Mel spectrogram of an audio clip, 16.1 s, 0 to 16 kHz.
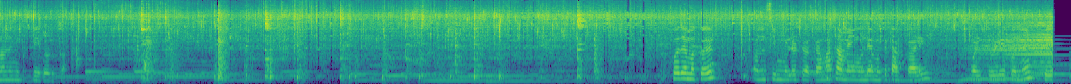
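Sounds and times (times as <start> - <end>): onions sizzling in hot oil: 0.0 - 15.8
steel spoon scraping a pot: 8.0 - 11.2.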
